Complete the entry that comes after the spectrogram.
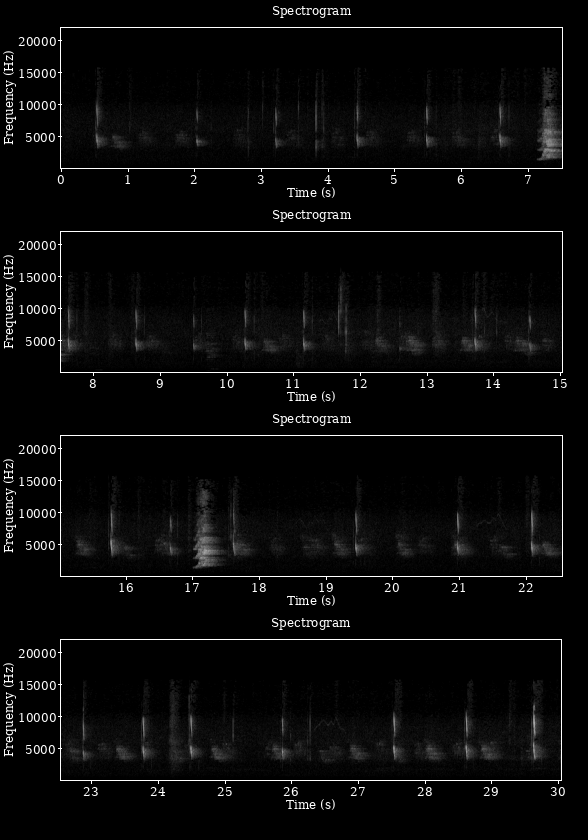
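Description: Birds chirping: short, high chirps repeating about once or twice a second, with two louder calls about seven and seventeen seconds in.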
